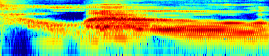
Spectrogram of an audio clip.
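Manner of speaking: put-on, drawn-out, growling demon voice. Retelling being caught drunk by Em, the speaker answers in a demon voice. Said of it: "it's like my demon voice".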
